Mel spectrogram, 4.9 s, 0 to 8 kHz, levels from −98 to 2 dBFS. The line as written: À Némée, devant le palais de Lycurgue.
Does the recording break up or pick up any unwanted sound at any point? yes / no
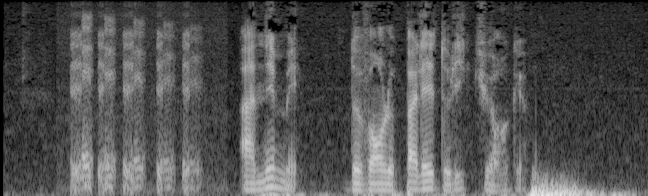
yes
